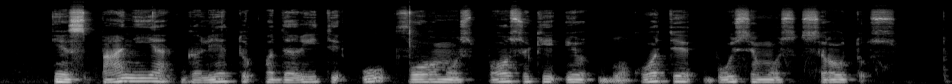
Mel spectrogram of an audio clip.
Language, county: Lithuanian, Kaunas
